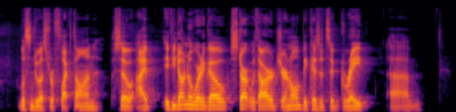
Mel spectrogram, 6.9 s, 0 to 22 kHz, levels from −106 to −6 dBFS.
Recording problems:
none

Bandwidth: 16 kHz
